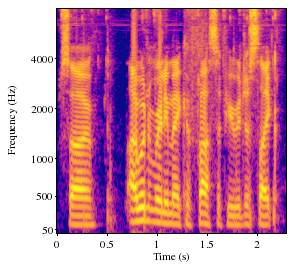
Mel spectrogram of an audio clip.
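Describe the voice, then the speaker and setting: During a live gaming stream, a man chats casually with viewers in a relaxed, soft-spoken, mid-pitched voice, talking fast and thinking aloud as he rambles. Keyboard typing is audible, along with a faint hiss or hum.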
